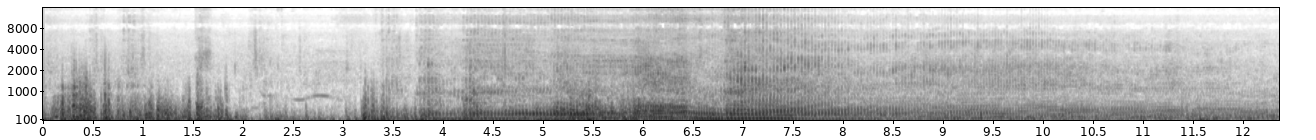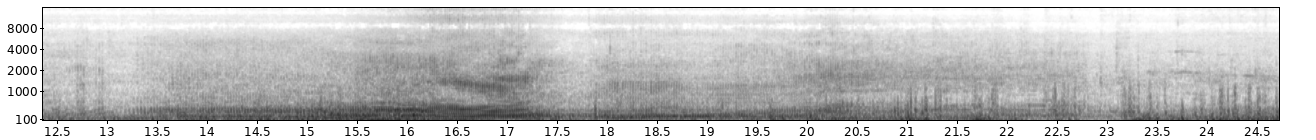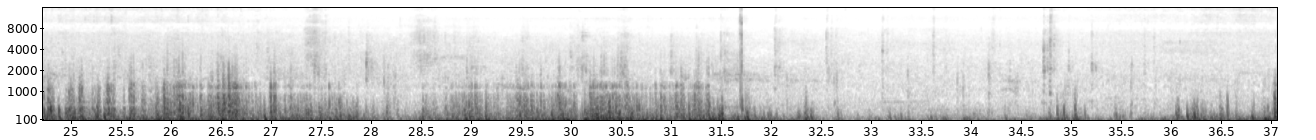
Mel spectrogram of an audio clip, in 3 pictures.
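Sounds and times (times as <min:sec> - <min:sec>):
vehicle engine revving: 0:03.3 - 0:27.5.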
